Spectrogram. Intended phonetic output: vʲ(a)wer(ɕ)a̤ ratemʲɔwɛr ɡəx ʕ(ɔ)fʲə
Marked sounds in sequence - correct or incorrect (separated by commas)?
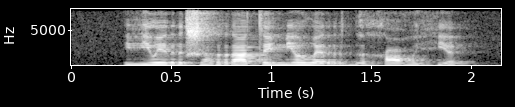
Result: incorrect, correct, incorrect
